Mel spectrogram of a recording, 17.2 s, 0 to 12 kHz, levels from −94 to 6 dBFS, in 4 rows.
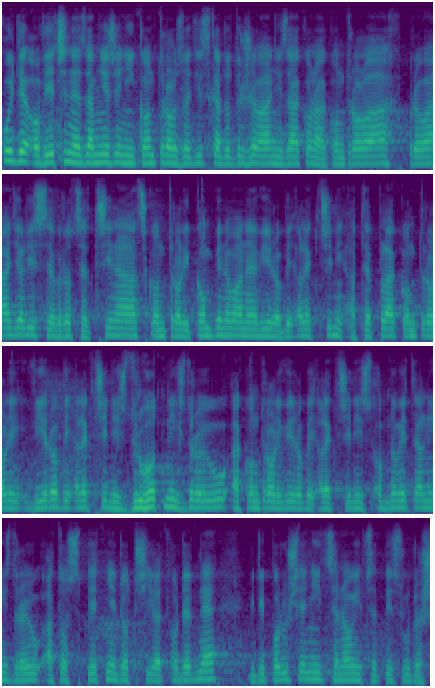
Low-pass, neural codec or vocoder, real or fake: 10.8 kHz; none; real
